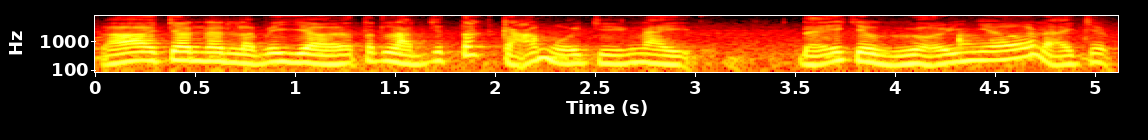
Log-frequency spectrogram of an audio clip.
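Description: A woman's voice: mid-range voice, normal speed, a little hiss or hum, close to an everyday voice. An actress playing a blunt, gossipy older woman relative. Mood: explaining. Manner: blunt, familiar talk. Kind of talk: sitcom acting.

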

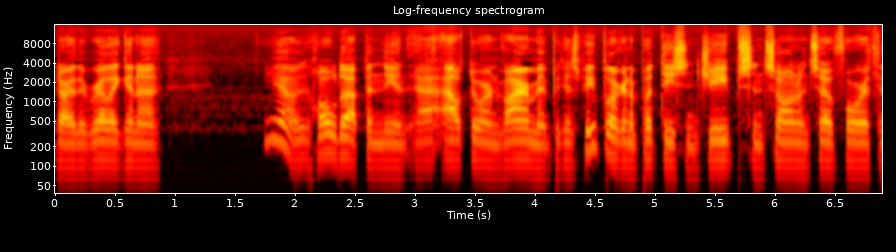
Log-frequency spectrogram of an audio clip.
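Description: A man narrates a casual product review. His voice is mid-pitched and recorded dry, and he explains things plainly. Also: smooth, no echo.

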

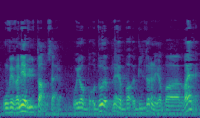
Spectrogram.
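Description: A man's voice: medium pitch, lively intonation, a little mellow, reverberant, slight background noise. A man vlogging, telling a story in a casual, rambling way full of fillers, sounding tired. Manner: rambling, heavy use of fillers.

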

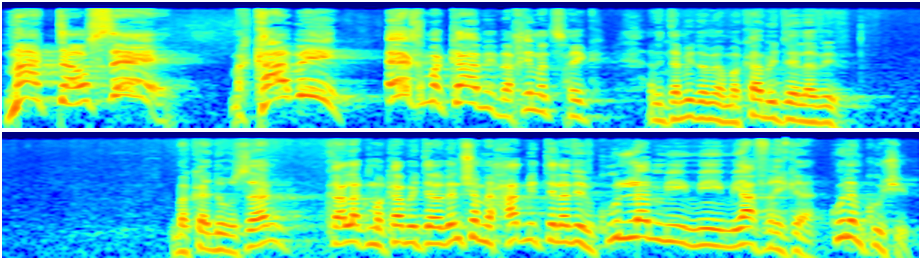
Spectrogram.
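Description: A male rabbi preaching with a high voice. He fires off rhetorical questions and swings his pitch sharply up and down as he drives his points home. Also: expressive, darkish tone. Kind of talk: sermon.

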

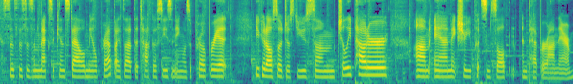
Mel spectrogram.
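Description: A woman hosting a cooking channel, talking through each step in a relaxed, chatty voice-over with small laughs and fillers. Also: on the low side. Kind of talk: friendly voice-over cooking instructions. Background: soft guitar music.

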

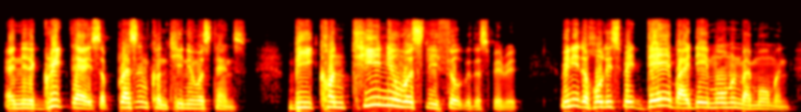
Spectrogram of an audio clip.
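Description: A man preaching a teaching sermon as guest speaker. He talks emphatically, keeps checking in with his listeners, and drops low and quiet on key points. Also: no echo, poor audio. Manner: engaging, checks in with tag questions.

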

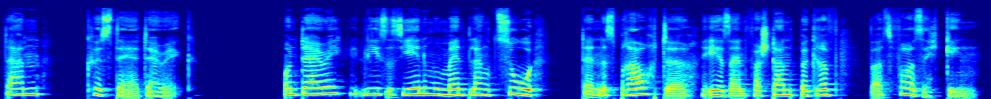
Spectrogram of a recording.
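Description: A woman narrating a fan fiction story in a steady, measured reading. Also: on the high side, gravelly.

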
